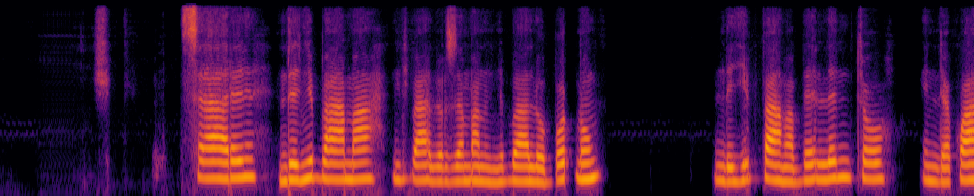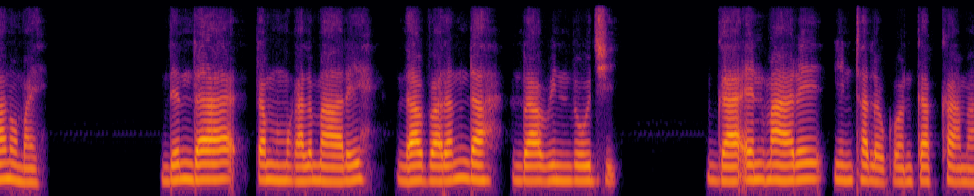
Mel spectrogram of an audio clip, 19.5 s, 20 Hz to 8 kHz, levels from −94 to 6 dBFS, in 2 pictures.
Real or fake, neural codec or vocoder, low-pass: fake; codec, 16 kHz in and 24 kHz out, 0.6 kbps, FocalCodec, streaming, 2048 codes; 7.2 kHz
